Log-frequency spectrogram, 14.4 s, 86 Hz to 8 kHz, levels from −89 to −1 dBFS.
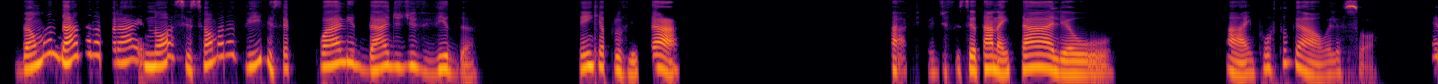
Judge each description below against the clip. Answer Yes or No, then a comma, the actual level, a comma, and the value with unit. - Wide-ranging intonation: Yes, wide, 7.2 semitones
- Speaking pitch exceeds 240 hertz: No, high, 205 Hz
